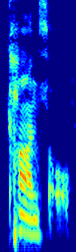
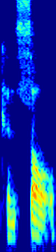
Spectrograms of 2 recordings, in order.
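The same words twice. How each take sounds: First: The stress is on the first syllable. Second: The stress is on the second syllable. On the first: It is a noun meaning a control panel. "you're going to put the emphasis on the first half of the word" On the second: It is a verb meaning to comfort. "you put that emphasis on the second half of the word"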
